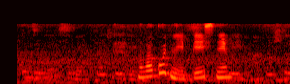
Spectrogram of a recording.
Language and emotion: Russian, positive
